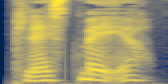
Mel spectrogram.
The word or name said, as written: plastmager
